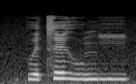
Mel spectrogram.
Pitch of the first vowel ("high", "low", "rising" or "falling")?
low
